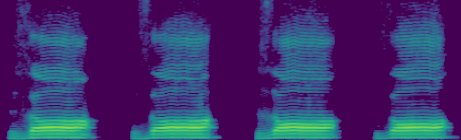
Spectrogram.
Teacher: জিহ্বার আগা, উপরে দুই দাঁতের আগায় লাগান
